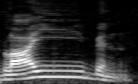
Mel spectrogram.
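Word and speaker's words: bleiben: যে এইটা আছে এই শব্দটাকে বলা হয় হচ্ছে ব্লাইবেন ব্লাইবেন উচ্চারণ করেন তো ব্লাইবেন ব্লাইবেন ইয়া বুকটা বিবরণ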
